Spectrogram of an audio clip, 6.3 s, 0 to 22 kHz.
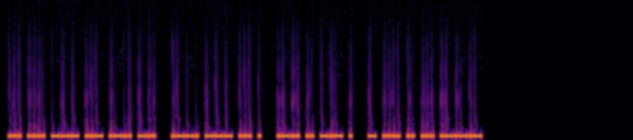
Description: Morse code, heard as a keyed tone, about 51 wpm, 700 Hz. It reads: SHOULD POSE LIKE THIS.
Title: Sentences from Top 1000 Words - Review Part 2 - 50wpm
